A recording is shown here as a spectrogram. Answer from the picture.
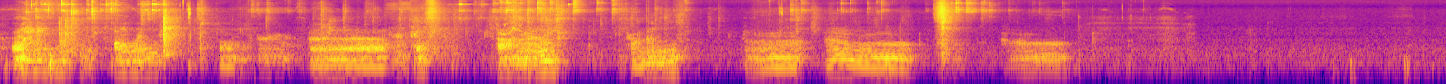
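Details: Max, a seemingly confused pet dog, and Princess, who sometimes does not like him: dense, rattling growls in quick bursts for about thirteen seconds before fading into near silence.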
